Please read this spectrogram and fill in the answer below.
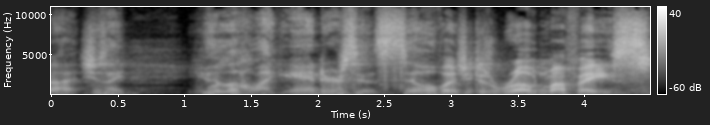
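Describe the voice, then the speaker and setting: A man speaks in a high voice amid noticeable background noise. Room echo is audible. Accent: American. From Las Vegas, US. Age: 40s. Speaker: stand-up comedian. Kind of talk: stand-up. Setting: stage with audience.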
